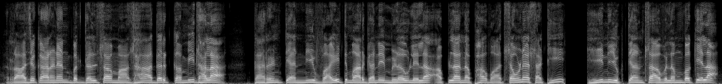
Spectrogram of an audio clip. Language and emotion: Marathi, disgusted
